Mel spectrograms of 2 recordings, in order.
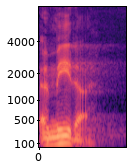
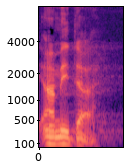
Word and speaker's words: Amidah: If you're Ashkenazic, Amidah. We put the accent on the last in Israel and Sephardic. The Amidah, the Shemona Esrei.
